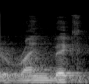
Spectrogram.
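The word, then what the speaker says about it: Rhinebeck: Rheinbeck. – No sé si se pronuncia correctamente. – Muy bien, te has hecho perfecto. Además le has puesto un poco de acento alemán.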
